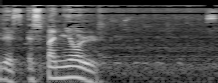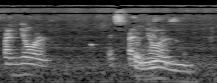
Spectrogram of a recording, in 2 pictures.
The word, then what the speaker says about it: español: Espanol. Yeah, you know how you're ending your mouth should be like this. Espanol. Espanol. Espanol. Yeah, oh, like an O sound.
